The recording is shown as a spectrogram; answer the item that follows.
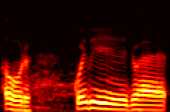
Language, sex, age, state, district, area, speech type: Hindi, male, 18-30, Bihar, Madhepura, rural, spontaneous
